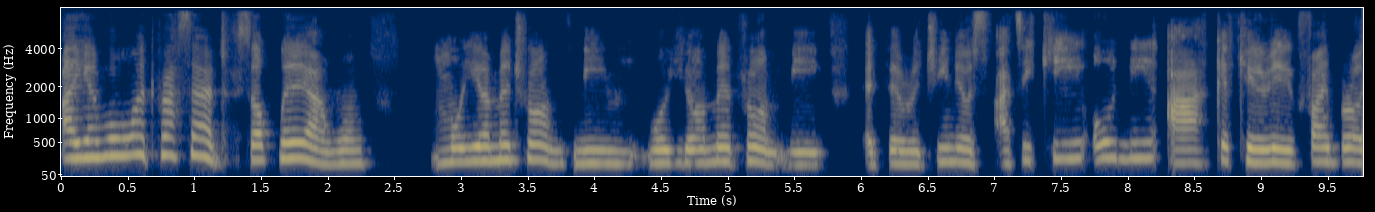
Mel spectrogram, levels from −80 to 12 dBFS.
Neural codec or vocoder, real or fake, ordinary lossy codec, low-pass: codec, 16 kHz, 1.1 kbps, Voila-Tokenizer; fake; none; none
